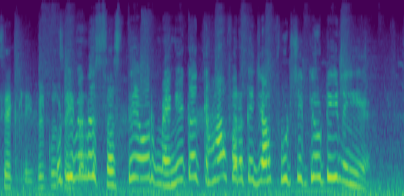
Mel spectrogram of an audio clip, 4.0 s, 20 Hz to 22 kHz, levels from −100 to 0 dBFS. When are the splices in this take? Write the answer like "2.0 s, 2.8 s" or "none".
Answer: none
